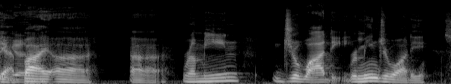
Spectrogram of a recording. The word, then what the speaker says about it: Ramin Djawadi: Ramin Djawadi.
